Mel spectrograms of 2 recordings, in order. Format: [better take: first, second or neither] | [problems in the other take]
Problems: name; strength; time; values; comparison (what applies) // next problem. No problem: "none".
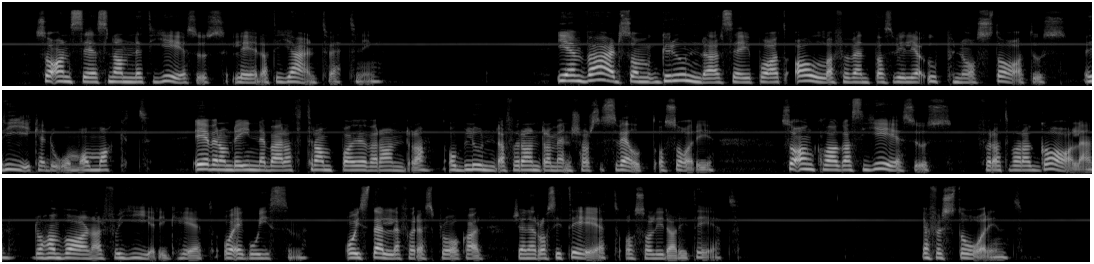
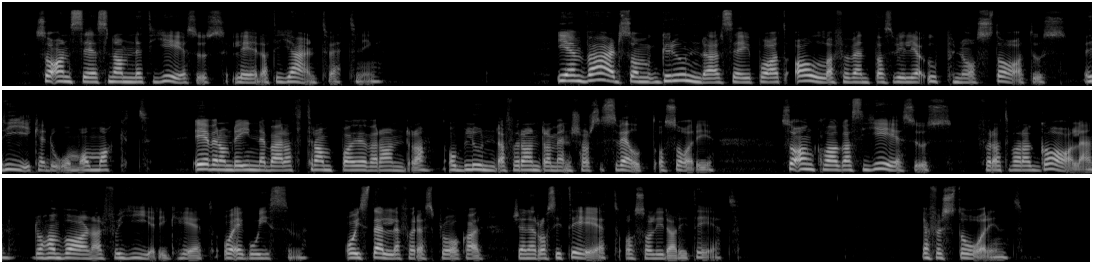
second | high-pitched whine; faint; throughout; 2.5 kHz, 25 dB below the speech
